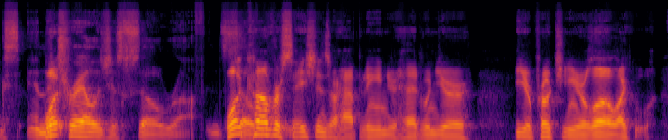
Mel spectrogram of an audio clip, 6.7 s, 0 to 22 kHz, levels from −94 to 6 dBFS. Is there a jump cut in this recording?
yes; 2 cuts; at 1.2 s, 5.2 s

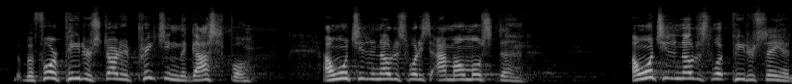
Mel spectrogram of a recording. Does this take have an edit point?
no; 0 cuts

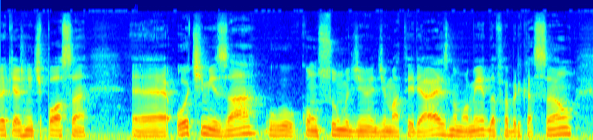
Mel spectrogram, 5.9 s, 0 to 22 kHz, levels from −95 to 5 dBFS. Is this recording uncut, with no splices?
yes; 0 cuts

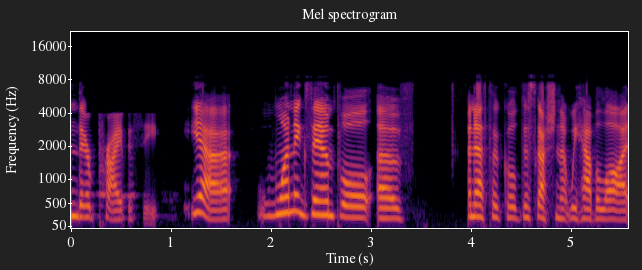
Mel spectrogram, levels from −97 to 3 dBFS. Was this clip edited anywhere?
yes; 1 cut; at 1.1 s

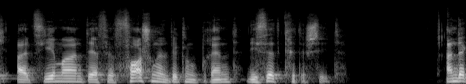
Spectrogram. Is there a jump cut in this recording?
no; 0 cuts

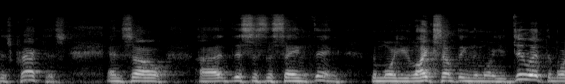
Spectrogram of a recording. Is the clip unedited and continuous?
yes; 0 cuts

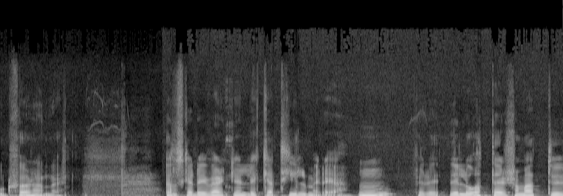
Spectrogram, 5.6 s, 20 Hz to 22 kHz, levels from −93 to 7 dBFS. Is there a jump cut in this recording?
yes; 1 cut; at 1.6 s

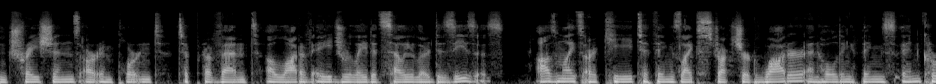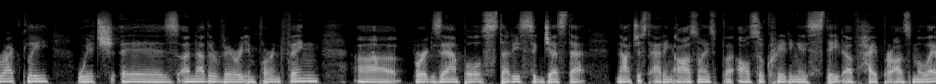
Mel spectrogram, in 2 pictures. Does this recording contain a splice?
no; 0 cuts

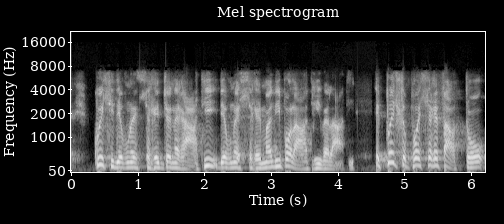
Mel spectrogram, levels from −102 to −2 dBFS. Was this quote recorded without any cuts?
no; 1 cut; at 3.6 s

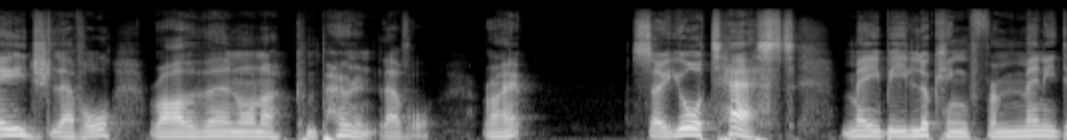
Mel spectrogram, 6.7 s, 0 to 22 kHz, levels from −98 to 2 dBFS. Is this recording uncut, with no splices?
no; 1 cut; at 3.9 s

